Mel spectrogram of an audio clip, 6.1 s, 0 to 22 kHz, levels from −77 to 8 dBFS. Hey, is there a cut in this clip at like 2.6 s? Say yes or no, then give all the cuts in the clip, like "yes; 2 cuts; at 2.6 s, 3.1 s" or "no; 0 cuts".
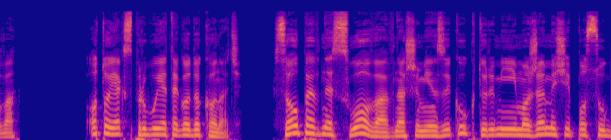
yes; 1 cut; at 2.6 s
